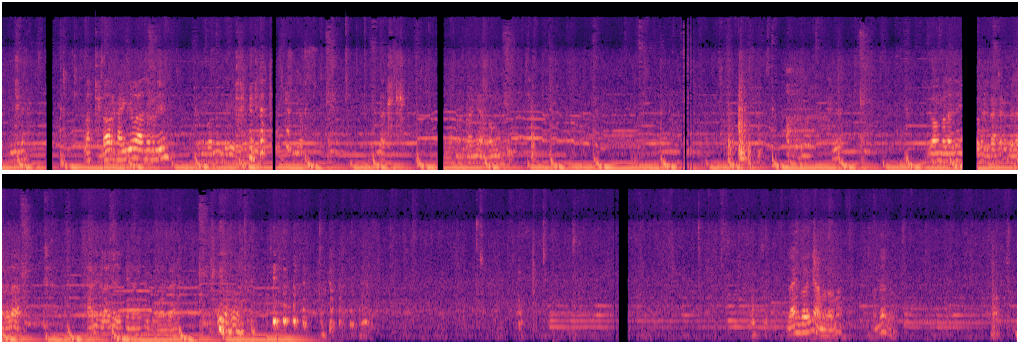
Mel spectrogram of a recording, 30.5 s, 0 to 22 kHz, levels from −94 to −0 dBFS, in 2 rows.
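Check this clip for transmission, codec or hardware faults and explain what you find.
AAC frame loss with muting occurs six times, at 0.65, 4.04, 6.51, 10.18, 14.38 and 24.41 s. Lost frames were decoded as silence, and overlapping windows fade the sound out and back in, leaving soft-edged gaps.

The gaps last about 107 ms at 0.65 s, 64 ms at 4.04 s, 107 ms at 6.51 s and 235 ms at 14.38 s. At 10.18 s, about 107 ms goes missing in short pieces spread over about 170 ms, the longest around 40 ms. At 24.41 s, about 170 ms drops out over about 210 ms, mostly as one hole of roughly 150 ms.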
